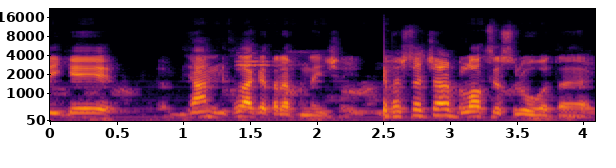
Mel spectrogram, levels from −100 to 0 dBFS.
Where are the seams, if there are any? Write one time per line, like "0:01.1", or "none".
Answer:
0:02.5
